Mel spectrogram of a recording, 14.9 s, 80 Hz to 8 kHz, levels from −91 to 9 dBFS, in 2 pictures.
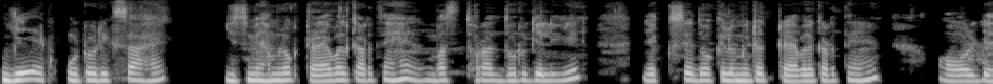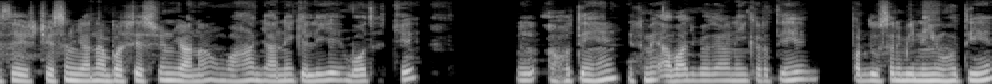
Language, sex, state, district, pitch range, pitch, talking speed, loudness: Hindi, male, Bihar, Samastipur, 175-185 Hz, 180 Hz, 195 wpm, -19 LUFS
